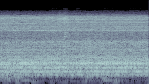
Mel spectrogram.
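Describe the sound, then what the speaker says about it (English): A spatula scrapes around a stand-mixer bowl and paddle of cookie dough, a short, close, continuous rasping rub with no talk. "I do want to scrape the whole bowl down and clear the paddle."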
